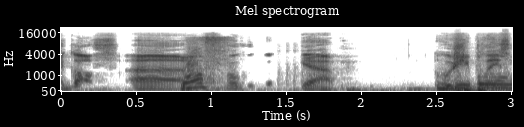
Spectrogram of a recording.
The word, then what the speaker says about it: Gauff: Gauff ba pag-pronounce nun? Yeah, Goff.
